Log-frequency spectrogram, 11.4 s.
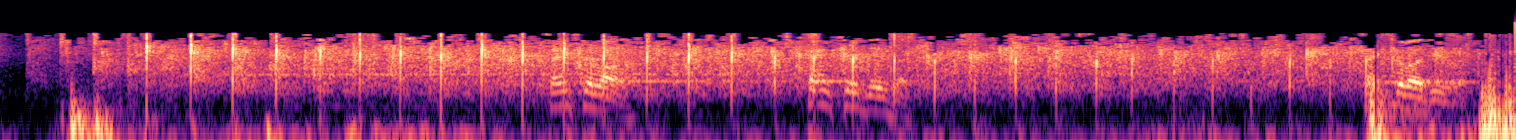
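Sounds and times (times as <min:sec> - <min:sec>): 
hand clapping: 0:00.0 - 0:11.3
low murmur: 0:00.6 - 0:11.3
speech: 0:04.2 - 0:04.9, 0:06.1 - 0:07.4, 0:10.5 - 0:11.2.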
